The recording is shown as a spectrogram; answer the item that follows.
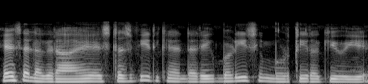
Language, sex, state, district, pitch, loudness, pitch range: Hindi, male, Jharkhand, Sahebganj, 140 Hz, -19 LUFS, 130-155 Hz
